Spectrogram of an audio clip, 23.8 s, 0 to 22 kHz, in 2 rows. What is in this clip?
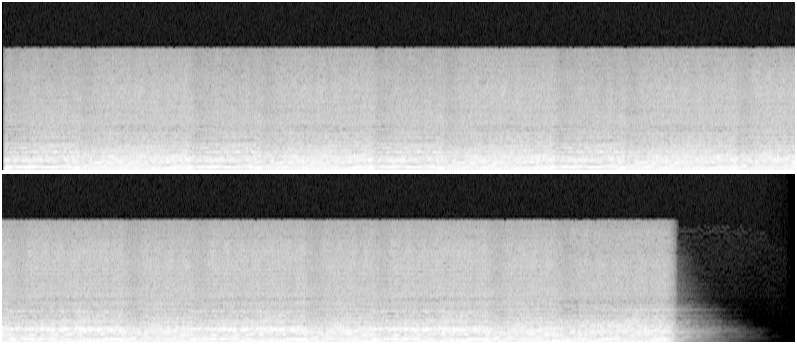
Full Brass
Some Jazz chords with a full wind section
88 BPM
brass, chords, trombone, trumpet, wind, winds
